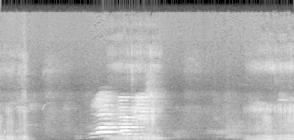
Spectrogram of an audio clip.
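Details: Sleeping French Bulldog snoring indoors: two rasping, harmonic-rich snore breaths about two seconds apart, the first louder with a nasal, whistling overtone, separated by near-silent pauses.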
